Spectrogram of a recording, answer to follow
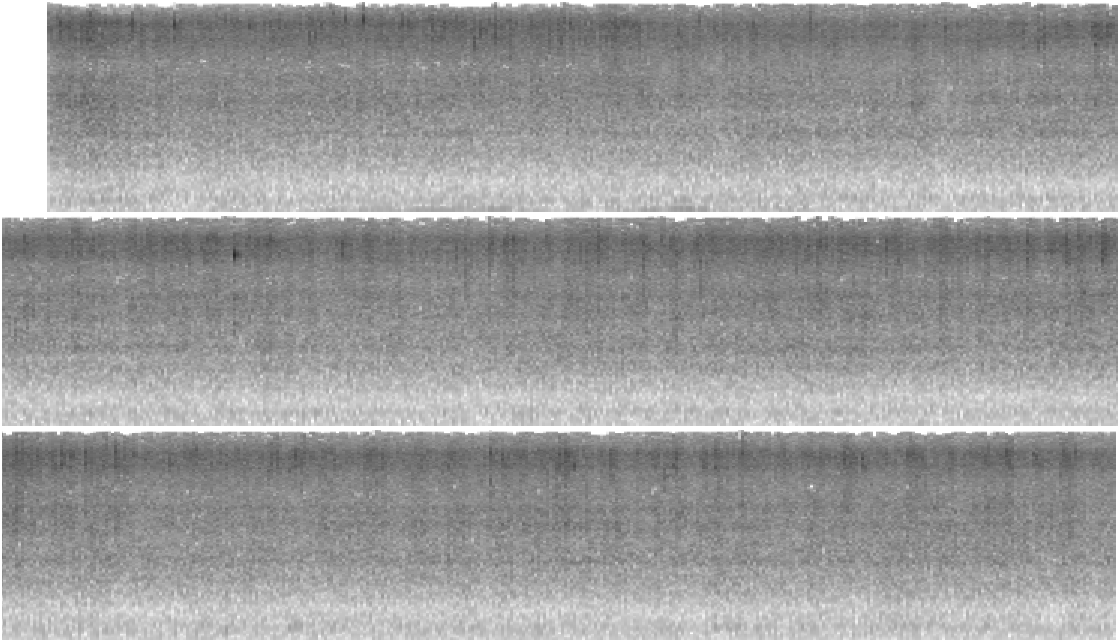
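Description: Heavy rain pouring onto flooded pavement, a steady hiss, with a low hum for a couple of seconds near the start.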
